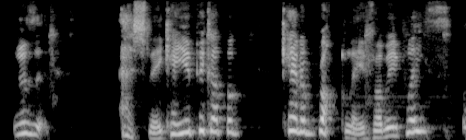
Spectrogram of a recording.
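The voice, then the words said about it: Put-on British accent. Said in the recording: “use a British accent when you're using that”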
